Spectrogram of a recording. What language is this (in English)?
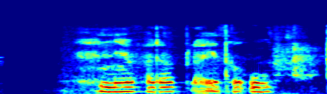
Icelandic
